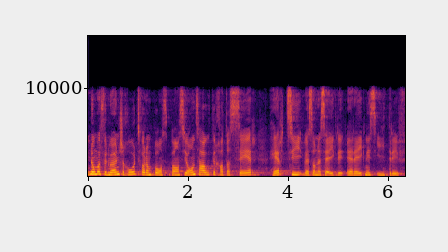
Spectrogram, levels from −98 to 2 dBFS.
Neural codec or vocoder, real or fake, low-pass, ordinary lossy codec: none; real; 9.9 kHz; AAC, 64 kbps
